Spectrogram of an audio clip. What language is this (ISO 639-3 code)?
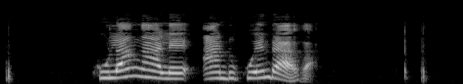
dav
